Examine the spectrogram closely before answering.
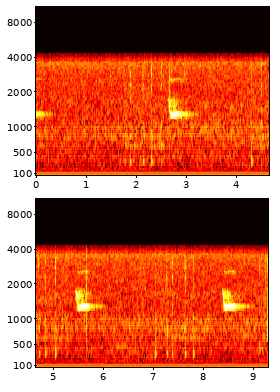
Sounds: bird

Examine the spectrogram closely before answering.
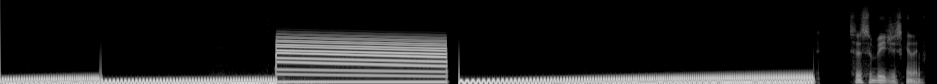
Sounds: synthesizer
speech

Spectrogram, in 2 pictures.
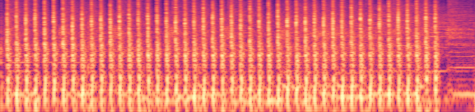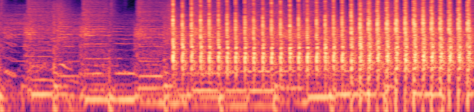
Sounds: machine gun shooting

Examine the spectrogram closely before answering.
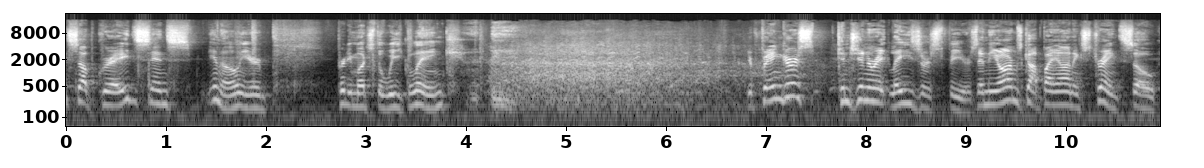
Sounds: speech

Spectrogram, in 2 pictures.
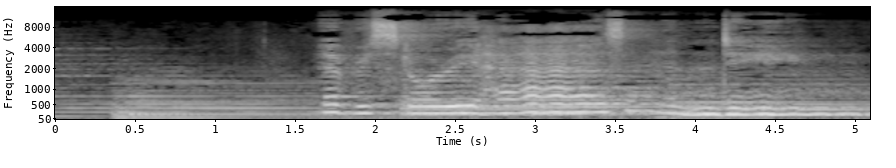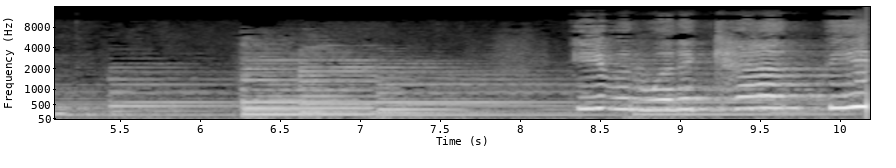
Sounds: music

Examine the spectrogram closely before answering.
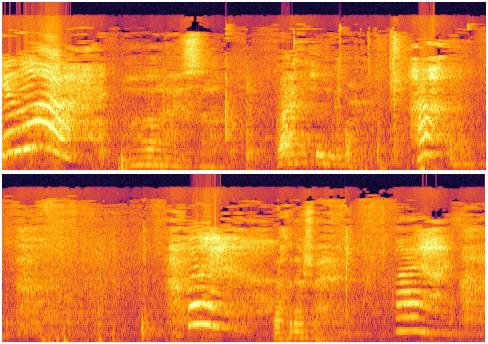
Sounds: inside a small room
speech

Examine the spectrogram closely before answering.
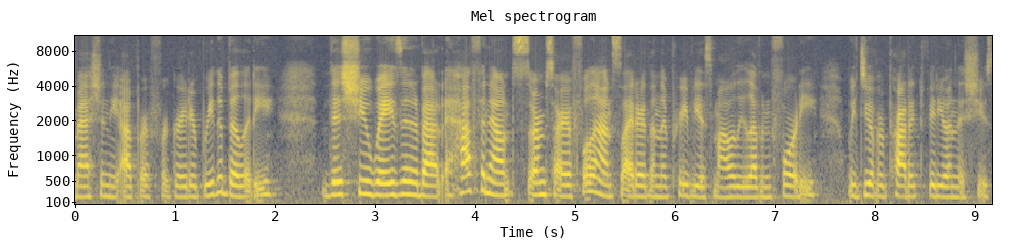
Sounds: speech
inside a small room

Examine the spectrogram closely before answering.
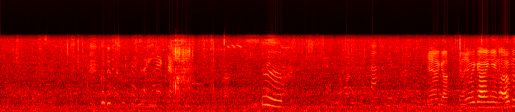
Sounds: speech

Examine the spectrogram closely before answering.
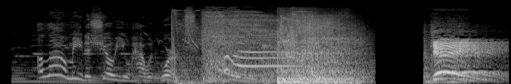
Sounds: speech

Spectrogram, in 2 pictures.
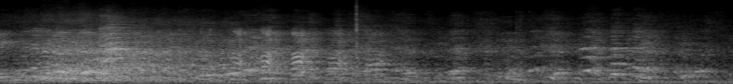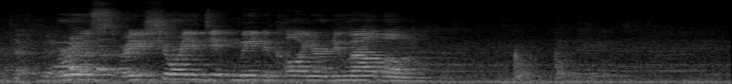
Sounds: speech

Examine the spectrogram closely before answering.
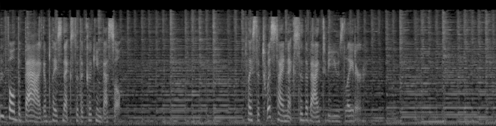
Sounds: speech

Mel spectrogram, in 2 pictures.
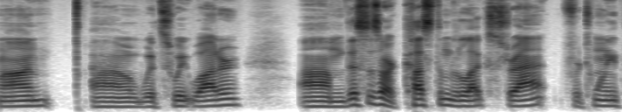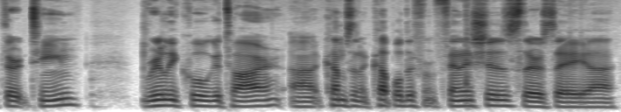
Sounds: speech

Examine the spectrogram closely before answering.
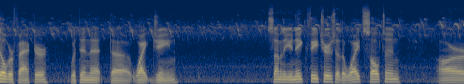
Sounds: chicken
speech

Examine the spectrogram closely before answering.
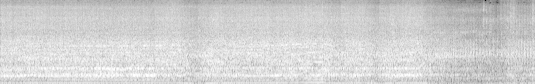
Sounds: vroom
medium engine (mid frequency)
engine
inside a small room

